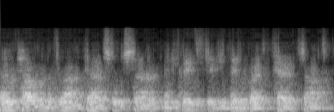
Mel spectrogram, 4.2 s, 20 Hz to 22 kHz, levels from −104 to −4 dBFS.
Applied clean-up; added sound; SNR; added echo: neural separator model SepFormer DNS4.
